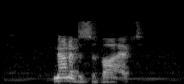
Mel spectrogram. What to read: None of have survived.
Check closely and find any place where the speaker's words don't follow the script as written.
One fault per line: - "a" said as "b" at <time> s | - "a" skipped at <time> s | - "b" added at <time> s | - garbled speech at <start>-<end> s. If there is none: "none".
none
